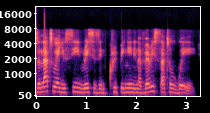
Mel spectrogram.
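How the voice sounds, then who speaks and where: This woman speaks with an East African accent. Her pitch variation is ordinary. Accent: unchanged East African. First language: Bantu language (mother tongue). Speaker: language advocate. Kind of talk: podcast interview.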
